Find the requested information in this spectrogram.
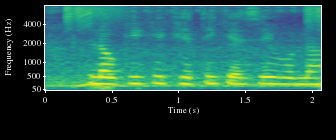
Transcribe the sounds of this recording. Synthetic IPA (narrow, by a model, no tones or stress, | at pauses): lɔːkikikʰeːt̪ikɛːseɦoːna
